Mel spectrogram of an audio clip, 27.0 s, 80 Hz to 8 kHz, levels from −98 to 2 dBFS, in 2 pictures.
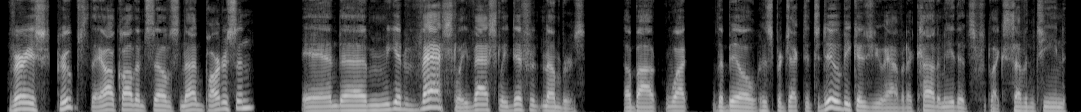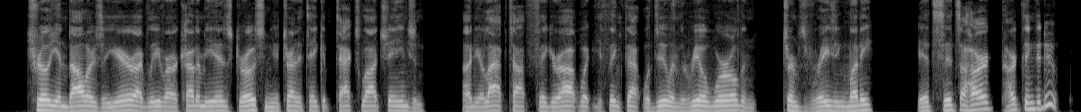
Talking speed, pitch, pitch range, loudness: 175 wpm, 120 Hz, 110-130 Hz, -29 LUFS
